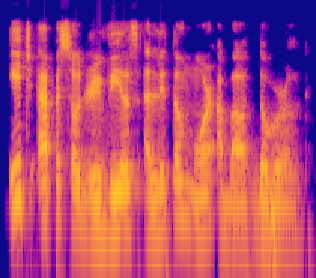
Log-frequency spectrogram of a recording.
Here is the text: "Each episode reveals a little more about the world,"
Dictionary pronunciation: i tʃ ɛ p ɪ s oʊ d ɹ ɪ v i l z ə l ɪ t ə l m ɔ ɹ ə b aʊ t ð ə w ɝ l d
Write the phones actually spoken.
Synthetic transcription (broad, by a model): i tʃ ɛ p ɪ s oʊ d ɹ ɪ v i l s ə l ɪ t ə l m ɔ ɹ ə b aʊ t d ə w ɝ l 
